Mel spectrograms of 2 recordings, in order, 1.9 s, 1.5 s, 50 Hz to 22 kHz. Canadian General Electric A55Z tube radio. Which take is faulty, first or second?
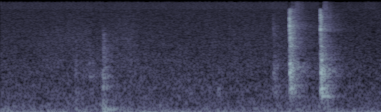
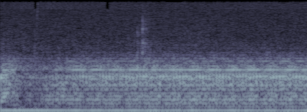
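first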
